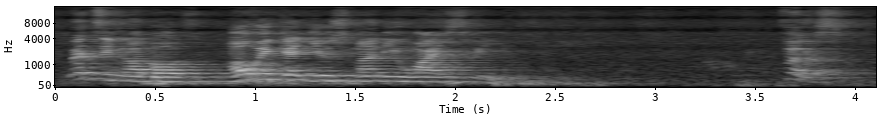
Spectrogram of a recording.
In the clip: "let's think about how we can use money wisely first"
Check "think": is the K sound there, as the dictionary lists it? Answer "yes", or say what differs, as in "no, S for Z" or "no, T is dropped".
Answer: no, K is dropped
